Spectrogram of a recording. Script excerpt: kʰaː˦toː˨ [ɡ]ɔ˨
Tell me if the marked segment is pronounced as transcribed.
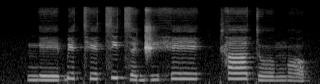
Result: no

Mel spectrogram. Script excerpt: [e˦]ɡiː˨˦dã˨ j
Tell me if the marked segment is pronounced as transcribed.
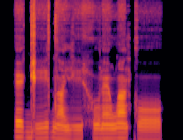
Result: yes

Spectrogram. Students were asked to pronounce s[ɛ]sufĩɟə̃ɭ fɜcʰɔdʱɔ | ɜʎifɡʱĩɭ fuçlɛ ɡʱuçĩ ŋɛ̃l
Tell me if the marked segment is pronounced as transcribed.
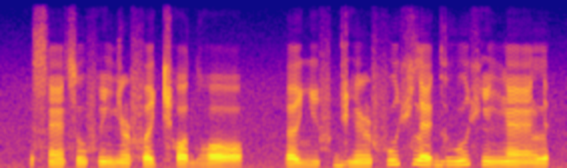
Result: no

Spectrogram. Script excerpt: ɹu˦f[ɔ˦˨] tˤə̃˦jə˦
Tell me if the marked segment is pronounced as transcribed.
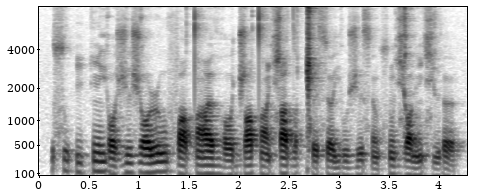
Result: no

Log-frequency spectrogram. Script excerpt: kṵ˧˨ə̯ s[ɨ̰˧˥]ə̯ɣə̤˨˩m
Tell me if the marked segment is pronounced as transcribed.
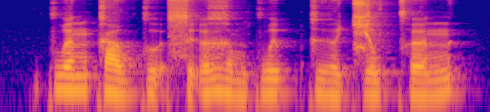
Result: yes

